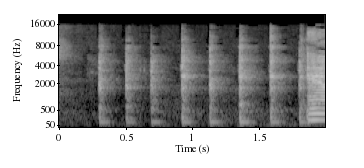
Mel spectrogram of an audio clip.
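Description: A quick, even run of light clicks, about six a second, from craft supplies being handled on the desk.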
